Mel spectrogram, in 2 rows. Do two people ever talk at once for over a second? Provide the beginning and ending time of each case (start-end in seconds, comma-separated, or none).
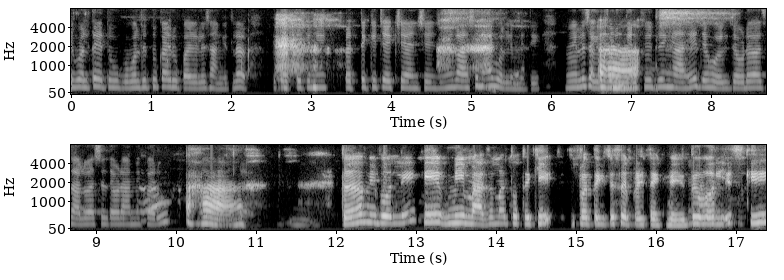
none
